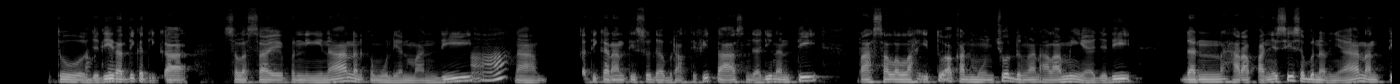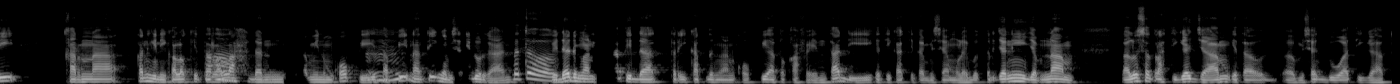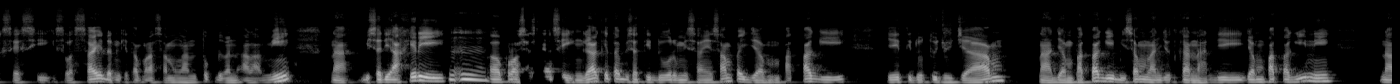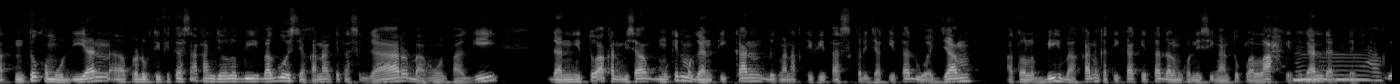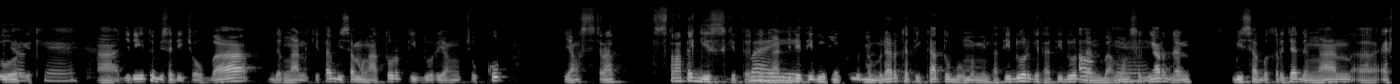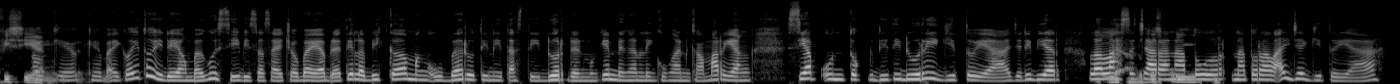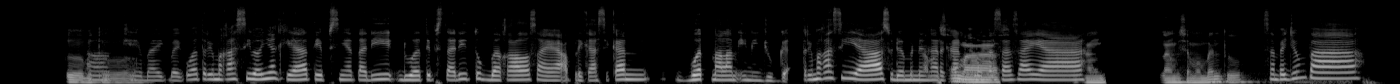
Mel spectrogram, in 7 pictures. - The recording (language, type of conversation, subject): Indonesian, advice, Seperti apa pengalaman Anda saat mengandalkan obat tidur untuk bisa tidur?
- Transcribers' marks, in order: other background noise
